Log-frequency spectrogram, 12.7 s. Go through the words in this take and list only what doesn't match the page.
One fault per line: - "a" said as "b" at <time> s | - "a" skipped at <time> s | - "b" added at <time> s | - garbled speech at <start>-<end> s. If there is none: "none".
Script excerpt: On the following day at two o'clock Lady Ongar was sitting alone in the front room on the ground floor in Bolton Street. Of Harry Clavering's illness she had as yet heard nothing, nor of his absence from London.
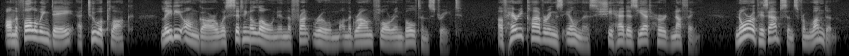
none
